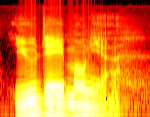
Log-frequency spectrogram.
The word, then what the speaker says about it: eudaimonia: So this fulfillment and happiness and immediate payoff and like this drive and everything led me to a word, and it's Greek. And let's see if I can pronounce it right. It is Greek, and it is called eudaimonia. That's it. Yep.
